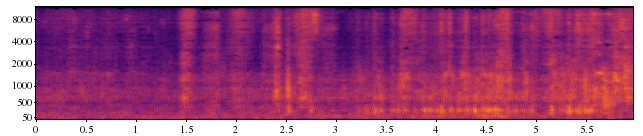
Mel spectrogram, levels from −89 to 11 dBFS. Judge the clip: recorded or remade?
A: remade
